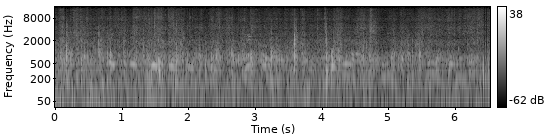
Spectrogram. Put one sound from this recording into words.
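Horse hooves thud and crunch on dry leaves along a trail.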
